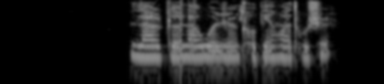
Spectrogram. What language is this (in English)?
Chinese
